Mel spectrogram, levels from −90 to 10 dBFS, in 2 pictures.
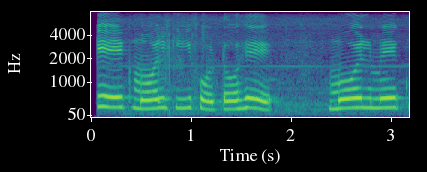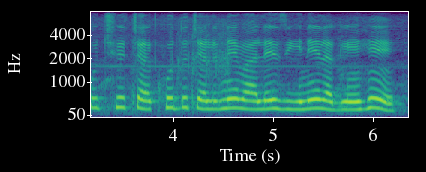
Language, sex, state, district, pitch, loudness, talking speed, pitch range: Hindi, female, Madhya Pradesh, Bhopal, 260 Hz, -11 LUFS, 150 wpm, 235-275 Hz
